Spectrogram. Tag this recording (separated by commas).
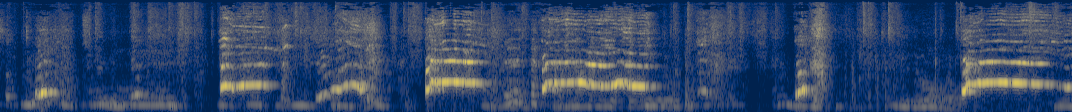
dog whimpering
